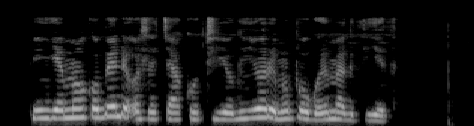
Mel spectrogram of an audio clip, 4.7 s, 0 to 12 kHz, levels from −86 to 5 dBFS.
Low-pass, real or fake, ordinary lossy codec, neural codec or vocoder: 7.2 kHz; real; none; none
